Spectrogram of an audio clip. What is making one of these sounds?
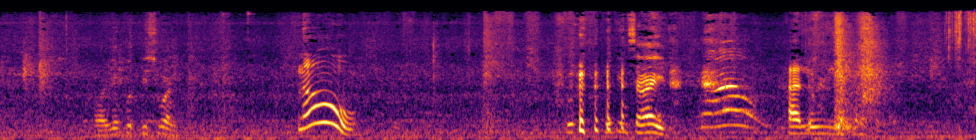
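A young girl speaks excitedly close by.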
